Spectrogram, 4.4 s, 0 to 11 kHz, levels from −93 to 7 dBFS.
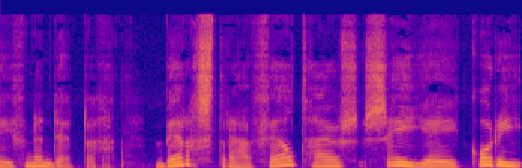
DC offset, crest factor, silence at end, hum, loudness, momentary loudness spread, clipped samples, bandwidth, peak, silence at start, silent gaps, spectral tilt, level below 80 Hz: under 0.1%; 18 dB; 0 s; none; -23 LUFS; 16 LU; under 0.1%; 10.5 kHz; -6 dBFS; 0 s; none; -4.5 dB/octave; -74 dBFS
